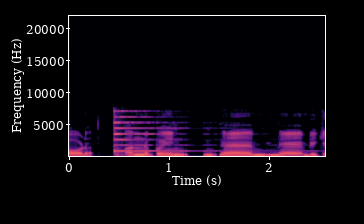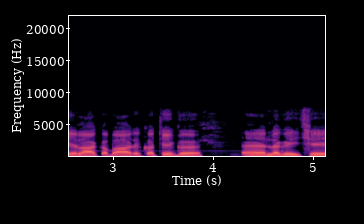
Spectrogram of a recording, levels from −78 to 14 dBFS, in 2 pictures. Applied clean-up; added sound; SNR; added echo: neural mask model RNNoise.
